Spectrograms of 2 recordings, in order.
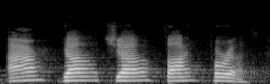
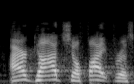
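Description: First: "Our God shall fight for us" drawn out slowly, GOD stressed with a falling tune; slow group recitation. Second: Said in the usual way. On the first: Shown as a demonstration. Preacher leading the congregation in slow unison recitation. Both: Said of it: "Can you say that with me?".

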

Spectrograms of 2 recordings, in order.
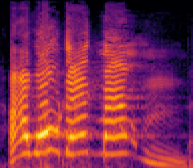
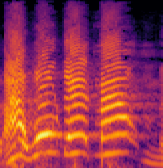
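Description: First: Slow, high and loud with WANT stressed; determined claim. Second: Eager claim. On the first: Caleb repeating I want that mountain, slow and emphatic. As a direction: stretch out I want that mountain like an old rascal. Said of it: "Caleb was". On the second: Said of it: "Joshua and Caleb said". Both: Acted.

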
